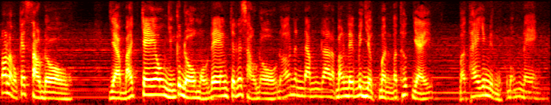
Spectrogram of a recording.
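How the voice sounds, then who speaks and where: A man telling a ghost story, dropping to hushed murmurs and jumping to sudden shouts, talking straight to his listeners. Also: a little high, lively intonation, fast, muffled recording, faint music behind. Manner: addresses listeners directly.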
